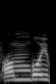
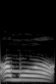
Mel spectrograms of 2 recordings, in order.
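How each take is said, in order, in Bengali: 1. নাসিক্য ধ্বনির পরে স্পষ্ট 'ব' ধ্বনি আসে। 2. নাসিক্য ধ্বনির পরে ওয়-ধাঁচের স্বরধ্বনি আসে। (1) "অমুও না বলে আমরা অম্বই বলতে হবে" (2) "মুও উচ্চারণ করার কথা ছিল"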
